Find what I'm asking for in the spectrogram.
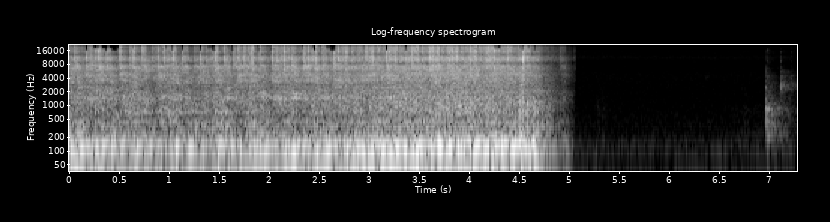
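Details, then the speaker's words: Restored vintage Ford Bronco 302 V8, very first start after motor and transmission install: a little gas, catches straight away and settles into a strong, even lumpy V8 run for five seconds before shutting off; healthy first start. "it's always great when you crank it for the first time and you just saw it very first fire up no editing no nothing a little bit of gas fire right up"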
